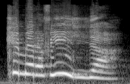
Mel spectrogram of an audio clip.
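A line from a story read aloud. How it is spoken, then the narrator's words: Exclaiming. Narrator (Italian): esclamò Alberto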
